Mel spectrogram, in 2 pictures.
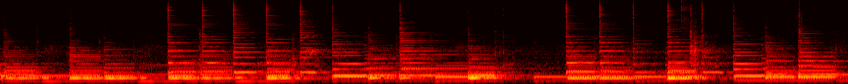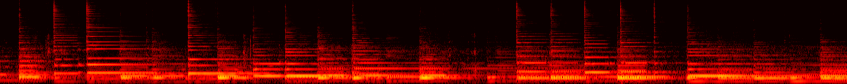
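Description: Background music played on acoustic guitar, a steady run of plucked notes and strums.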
